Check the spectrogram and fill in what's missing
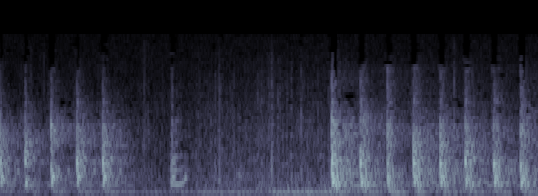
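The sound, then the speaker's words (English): Loud, insistent knocking on a door in two bursts: a series of sharp raps, a brief pause, then a harder, faster round of blows, with no voices. “Well, try knocking.”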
